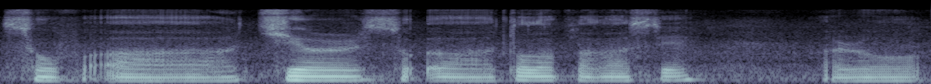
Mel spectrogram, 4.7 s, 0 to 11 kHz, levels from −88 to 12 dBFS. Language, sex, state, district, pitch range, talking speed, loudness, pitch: Nagamese, male, Nagaland, Dimapur, 95-110 Hz, 105 wpm, -20 LUFS, 100 Hz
